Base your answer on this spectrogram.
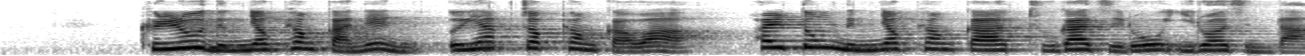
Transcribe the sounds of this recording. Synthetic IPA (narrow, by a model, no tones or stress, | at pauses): kɯɭːonɯŋɲʌk̚pʰjʌŋk͈anɯnɯɦak̚t͡ɕ͈ʌk̚pʰjʌŋk͈awa | ɸwaɭt͈oŋnɯŋɲʌk̚pʰjʌŋk͈atuɡad͡ʑiɾoiɾwʌd͡ʑinda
